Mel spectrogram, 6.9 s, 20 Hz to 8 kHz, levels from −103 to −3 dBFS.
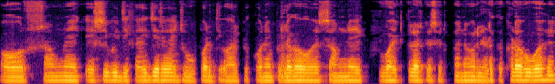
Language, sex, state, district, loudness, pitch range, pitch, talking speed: Hindi, male, Chhattisgarh, Raipur, -19 LUFS, 100-105 Hz, 105 Hz, 270 wpm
